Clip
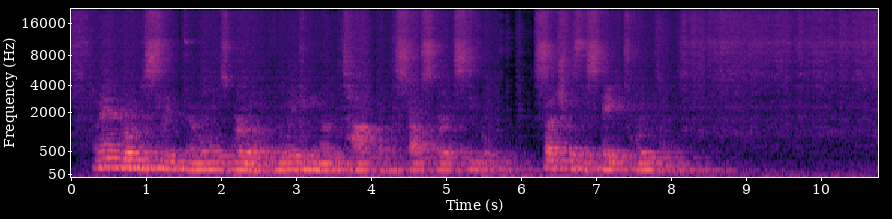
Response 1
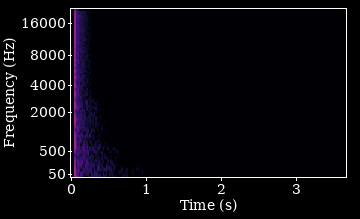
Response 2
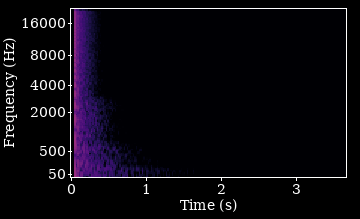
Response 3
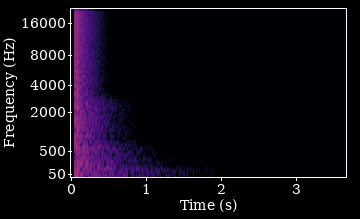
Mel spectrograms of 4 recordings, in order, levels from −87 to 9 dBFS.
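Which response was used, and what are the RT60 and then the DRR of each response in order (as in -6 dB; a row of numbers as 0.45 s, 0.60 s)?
3; 1.7 s, 1.6 s, 1.6 s; 7.5 dB, 0.0 dB, -10.0 dB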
